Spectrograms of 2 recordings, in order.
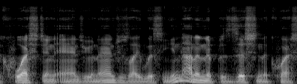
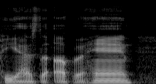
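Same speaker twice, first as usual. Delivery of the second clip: ordinary delivery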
